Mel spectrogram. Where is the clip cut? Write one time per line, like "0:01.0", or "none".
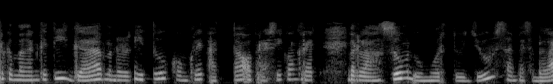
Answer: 0:01.3
0:02.0
0:03.5
0:04.1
